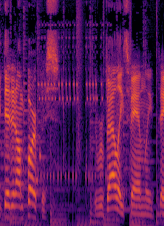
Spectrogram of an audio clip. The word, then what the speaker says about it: Rivales: We Kitakis are having what you might call a feud with the Rivales family. I don't know if I just should say rivals, but I feel like the E needs to be pronounced.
